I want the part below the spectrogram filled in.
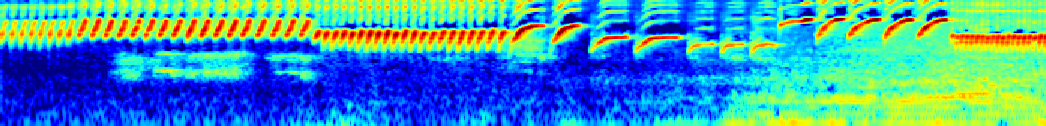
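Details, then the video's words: Male canary song: a quick pulsing trill drops to a lower rattling trill, then rounded chirps repeat in a lively run, ending on a buzzy sustained note with faint low rumble. "Male canary singing with beautiful voice"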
